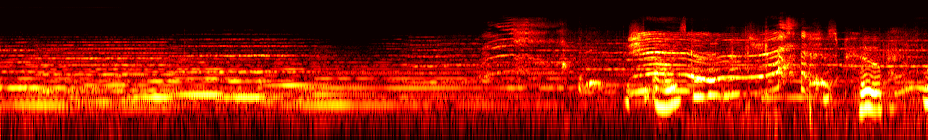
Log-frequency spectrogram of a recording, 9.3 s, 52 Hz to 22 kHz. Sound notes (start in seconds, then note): 4.8 baby crying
